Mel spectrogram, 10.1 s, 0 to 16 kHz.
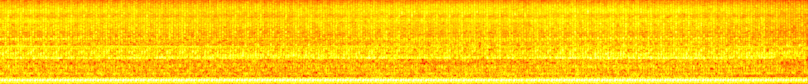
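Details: Abandoned Land Rover Discovery 2 TD5 five-cylinder turbo diesel, first start after being found partly dismantled: steady idle with even, regular clatter, no misses or uneven beats, typical healthy TD5 sound; pulleys reportedly not turning; normal idle.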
